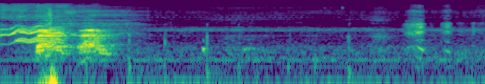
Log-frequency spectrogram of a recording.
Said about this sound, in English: The barking here is quite extraordinary, actually. That's whistling.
